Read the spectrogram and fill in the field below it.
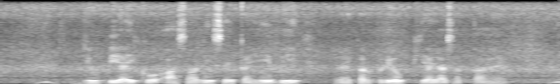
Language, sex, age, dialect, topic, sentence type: Hindi, male, 31-35, Marwari Dhudhari, banking, statement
